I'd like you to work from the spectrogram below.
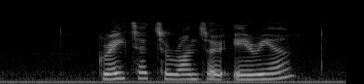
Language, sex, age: English, female, 19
